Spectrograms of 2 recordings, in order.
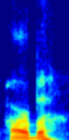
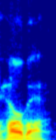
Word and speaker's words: Harbaugh: I say Harba. Oh no. Harbaugh. Like the gummy.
